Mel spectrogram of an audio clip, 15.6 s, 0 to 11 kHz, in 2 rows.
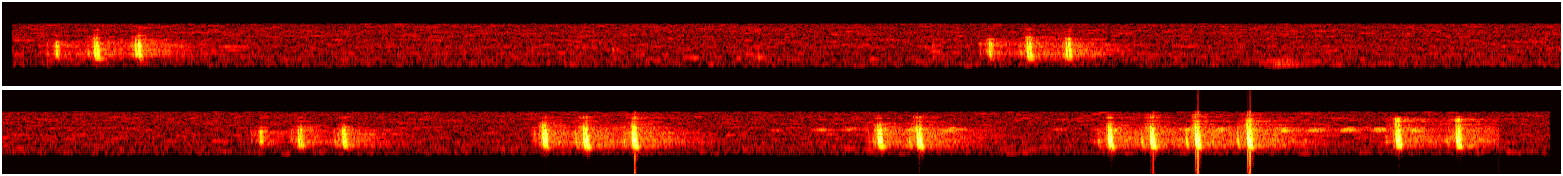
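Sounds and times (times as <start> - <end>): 
Pelobates fuscus calling: 0.1 - 1.3, 3.0 - 5.7, 8.8 - 15.3.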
